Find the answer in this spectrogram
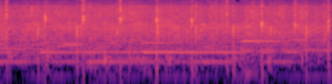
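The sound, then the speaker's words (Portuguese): An audience claps together for God in a steady, dense patter of applause, with a low sustained tone humming faintly underneath throughout. “Aplaude o teu Deus, aplaude.”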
